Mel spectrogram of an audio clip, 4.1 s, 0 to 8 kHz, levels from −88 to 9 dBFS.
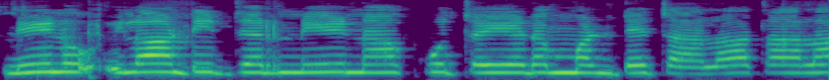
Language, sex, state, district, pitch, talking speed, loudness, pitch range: Telugu, male, Andhra Pradesh, Anantapur, 295 Hz, 130 wpm, -16 LUFS, 285-300 Hz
